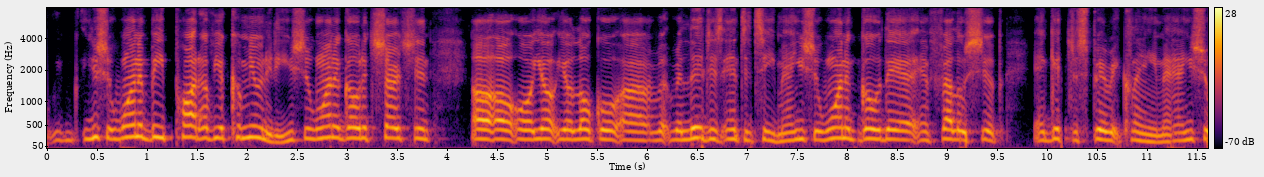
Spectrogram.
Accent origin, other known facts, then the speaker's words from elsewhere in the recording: Kansas City, Missouri, United States; Like, yo, we're all from Kansas City. Our team won.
